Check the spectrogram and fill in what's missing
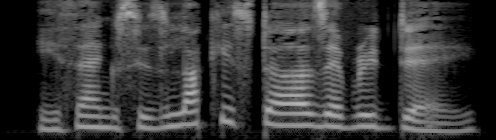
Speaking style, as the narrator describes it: Louisa said sweetly

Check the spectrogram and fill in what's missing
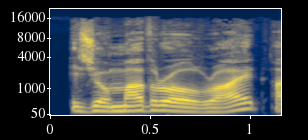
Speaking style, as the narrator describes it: I asked

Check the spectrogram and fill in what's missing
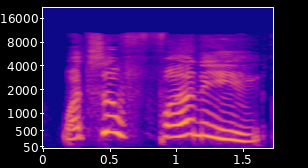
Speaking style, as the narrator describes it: I cried, on the verge of catching her giggles

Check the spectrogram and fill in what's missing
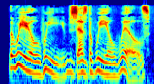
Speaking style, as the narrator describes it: Rand said coolly

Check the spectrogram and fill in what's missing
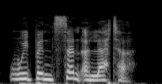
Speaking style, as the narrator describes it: he splutters

